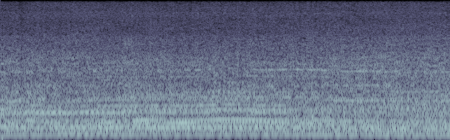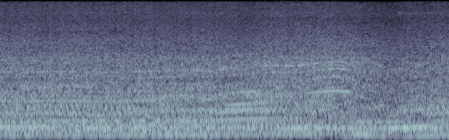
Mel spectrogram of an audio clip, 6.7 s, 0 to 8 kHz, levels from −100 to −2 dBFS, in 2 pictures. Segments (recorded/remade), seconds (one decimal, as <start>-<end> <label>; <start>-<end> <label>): 0.0-1.2 remade; 1.2-2.7 recorded; 2.7-3.3 remade; 3.3-4.5 recorded; 4.5-5.3 remade; 5.3-6.7 recorded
